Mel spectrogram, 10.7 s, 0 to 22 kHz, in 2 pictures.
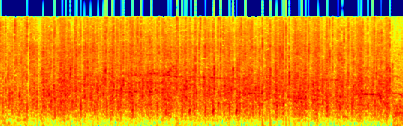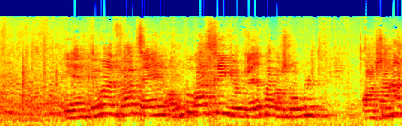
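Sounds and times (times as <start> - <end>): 
large audience applause congratulating a school: 0.0 - 5.3
speech: 6.2 - 10.7.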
